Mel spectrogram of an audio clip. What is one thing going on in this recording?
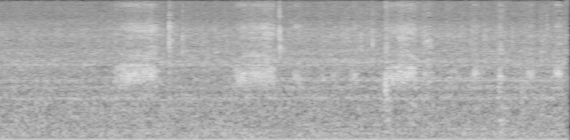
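Ducks quack loudly nearby.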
